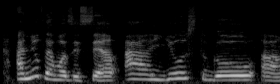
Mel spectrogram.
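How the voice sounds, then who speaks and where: At a moderate pace, a woman speaks in a French accent with medium pitch and ordinary pitch variation. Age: 40s. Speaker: fashion content creator. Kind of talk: casual chat. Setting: livestream from home studio. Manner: chatty, with many fillers.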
